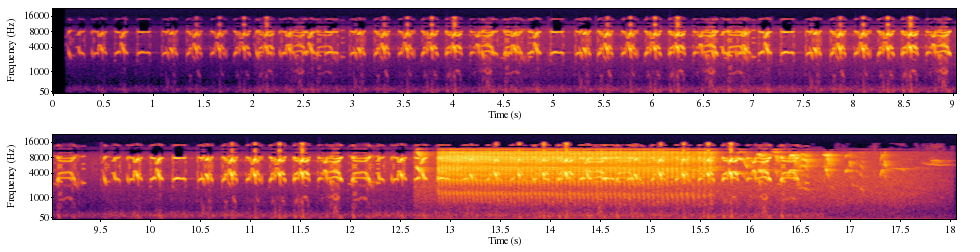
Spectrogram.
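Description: A bird chirping rapidly in short high calls, several a second, fading in over the first few seconds. About two-thirds of the way in, a louder dense hiss covers the chirping for about three seconds, then the sound fades out.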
